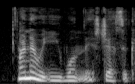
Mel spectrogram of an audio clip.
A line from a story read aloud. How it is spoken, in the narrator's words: he growled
